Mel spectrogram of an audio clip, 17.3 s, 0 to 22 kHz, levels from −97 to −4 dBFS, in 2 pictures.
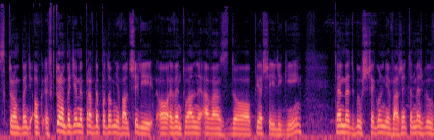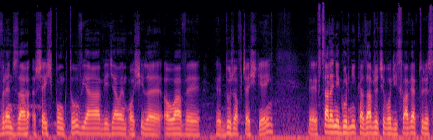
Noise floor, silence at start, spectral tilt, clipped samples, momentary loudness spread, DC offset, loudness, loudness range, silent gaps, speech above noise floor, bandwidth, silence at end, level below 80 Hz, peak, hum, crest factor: -47 dBFS; 0 s; -8 dB/octave; under 0.1%; 8 LU; under 0.1%; -28 LUFS; 4 LU; none; 20 dB; 19 kHz; 0 s; -46 dBFS; -8 dBFS; none; 20 dB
